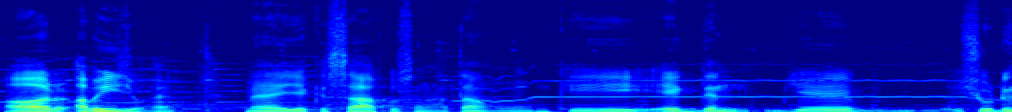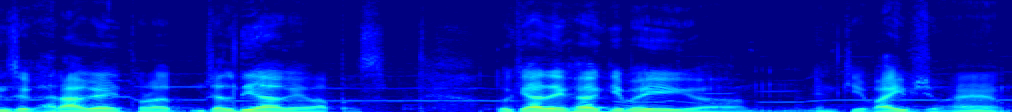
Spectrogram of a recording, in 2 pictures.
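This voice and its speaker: A man's voice: medium pitch, animated, a little slow. A man hosting a music show, telling anecdotes in a chatty, conversational way straight to his listeners. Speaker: radio show host. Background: music playing behind the voice.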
